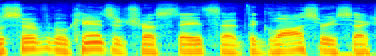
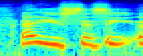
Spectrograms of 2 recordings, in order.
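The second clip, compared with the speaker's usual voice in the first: mock bully taunt; 11 semitones higher than usual. Mock bully taunt, shouted laughing.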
